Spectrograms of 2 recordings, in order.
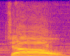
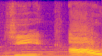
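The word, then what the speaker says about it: ciao: है वो वॉवल हैं, ये मैं जैसे प्रोनाउंस कर रहा हूँ चाओ, मैं ची आओ नहीं पढ़ रहा, मैं चाओ पढ़ रहा हूँ। ये जो दरमियान में आई है इसे आप इसकी आवाज लूज करेंगे और आप चाओ पढ़ेंगे।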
